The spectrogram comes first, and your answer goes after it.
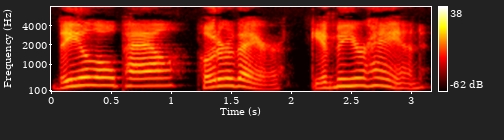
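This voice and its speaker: A woman voicing an excited, grateful cowboy gold prospector in an audiobook western, with folksy, boastful talk. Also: fairly high pitch, slow pace. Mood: grateful, eager.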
